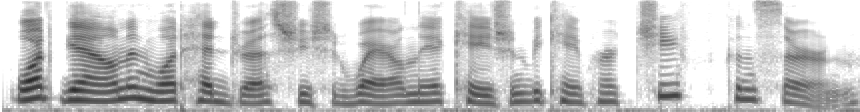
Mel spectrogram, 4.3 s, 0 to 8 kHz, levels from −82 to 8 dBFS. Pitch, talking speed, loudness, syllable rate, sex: 195 Hz, 225 wpm, -21 LUFS, 5.3 syllables/s, female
